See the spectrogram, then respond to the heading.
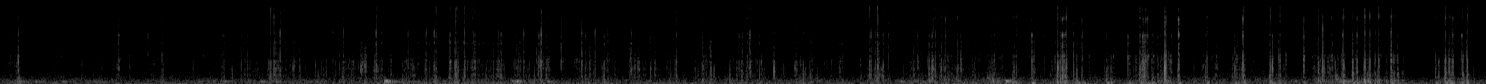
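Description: Long nails scratch across the white plastic spike discs of a blue fabric acupressure mat held flat. The result is a quiet, dense run of rapid scratchy clicks and rasps with short, bright ticks over a soft low rumble, each tick dying away almost at once.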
